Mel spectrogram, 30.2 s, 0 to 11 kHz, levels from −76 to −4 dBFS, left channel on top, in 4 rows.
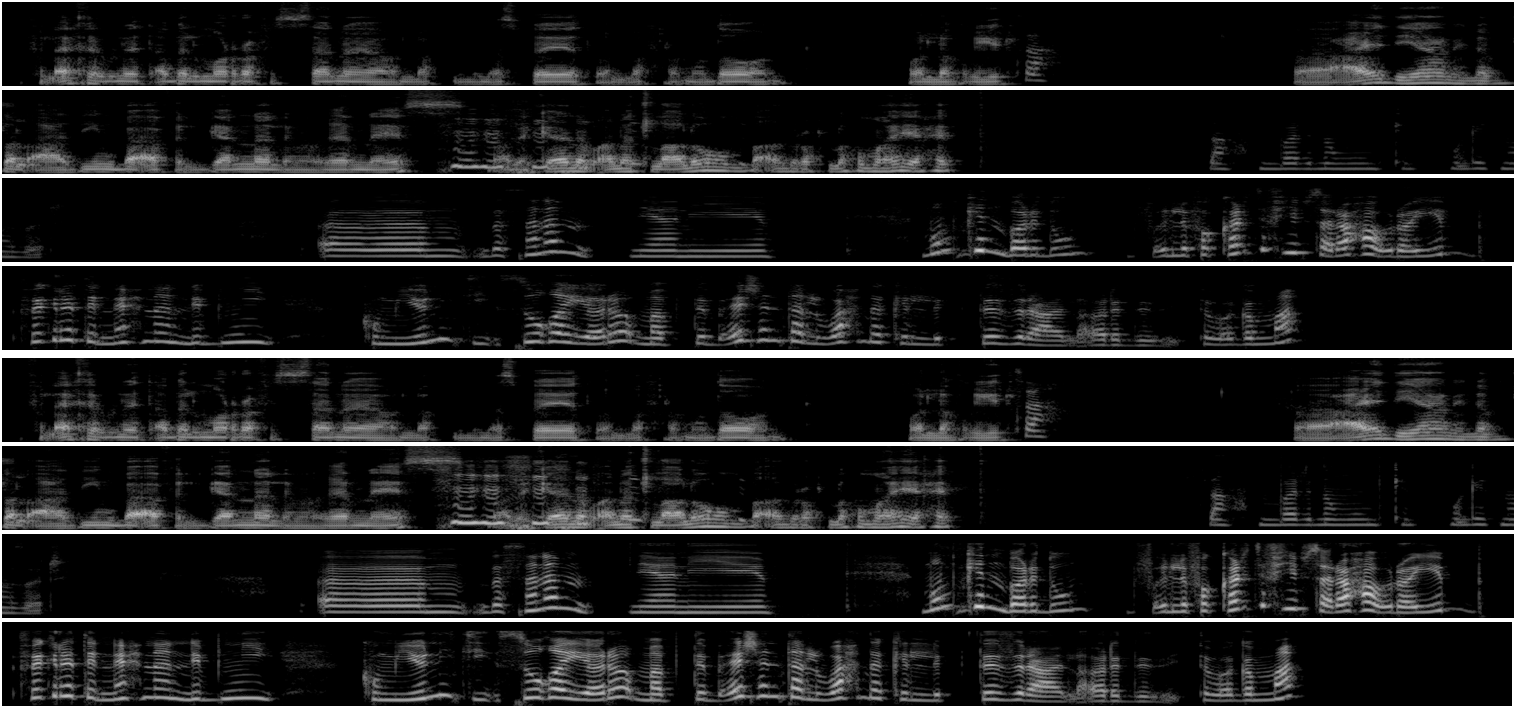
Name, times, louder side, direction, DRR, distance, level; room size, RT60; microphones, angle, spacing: voice 1, 0.1-3.9 4.5-5.1 6.5-12.3, right 2 dB, 15° right, 0.5 m, -37 dB
voice 2, 9.7-10.5 13.6-14.5 14.8-15.3 16.7-19.0 19.5-20.6 20.8-22.5 22.8-29.1, right 6 dB, 80° right, 0.4 m, -35 dB
4.3 x 2.3 x 2.4 m
head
